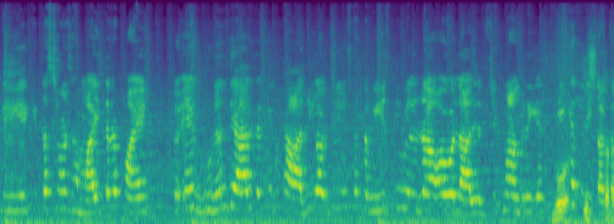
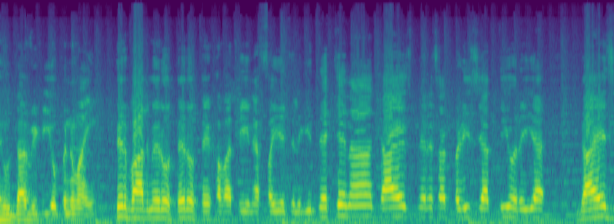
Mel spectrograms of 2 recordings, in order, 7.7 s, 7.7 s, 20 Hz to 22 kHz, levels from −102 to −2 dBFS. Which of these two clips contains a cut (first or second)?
second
